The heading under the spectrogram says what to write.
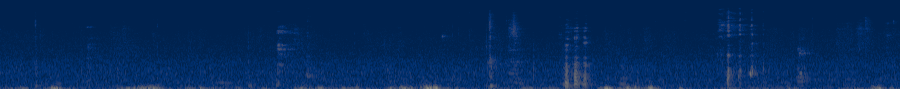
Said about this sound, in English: I love to hear the pages turning. I'm going to be very patient this morning with the scriptures, okay? So everybody can get to them.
